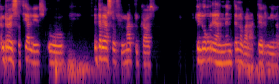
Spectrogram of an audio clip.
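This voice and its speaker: A woman's voice with ordinary pitch variation and long, frequent pauses. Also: fairly low pitch for a woman, moderate pace. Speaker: employment services professional. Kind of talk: panel talk.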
